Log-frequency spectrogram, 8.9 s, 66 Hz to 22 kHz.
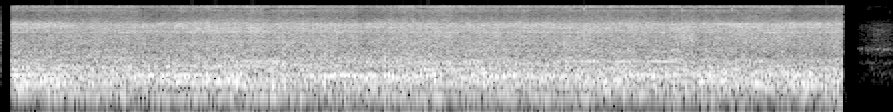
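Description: A small electric SC100 E floor scrubber runs with a steady, loud whirring drone of motor and brushes, unbroken for about eight seconds before cutting off abruptly.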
